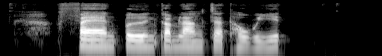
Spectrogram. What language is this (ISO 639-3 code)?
tha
